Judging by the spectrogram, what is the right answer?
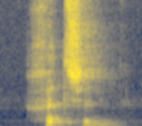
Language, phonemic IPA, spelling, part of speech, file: Dutch, /ˈɣʏt.sə(n)/, gutsen, verb / noun, Nl-gutsen.ogg
- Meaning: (verb) 1. to gouge 2. to gush, (especially precipitation) pour down, flow strongly irregularly; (noun) plural of guts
